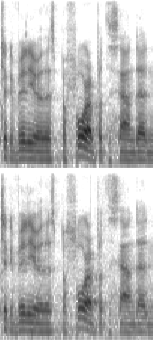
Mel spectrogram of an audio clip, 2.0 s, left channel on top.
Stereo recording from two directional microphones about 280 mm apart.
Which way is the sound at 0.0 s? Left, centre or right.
Centre.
